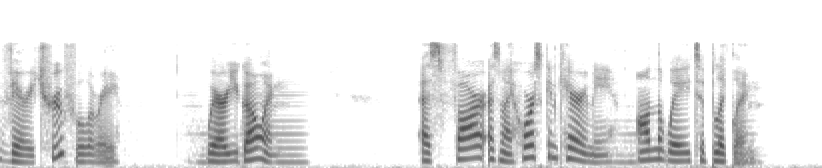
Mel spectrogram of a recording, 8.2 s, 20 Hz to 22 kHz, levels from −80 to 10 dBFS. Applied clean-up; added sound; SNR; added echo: neural diffusion model UNIVERSE++.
